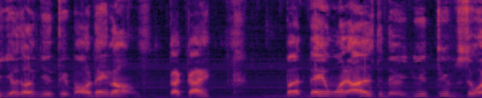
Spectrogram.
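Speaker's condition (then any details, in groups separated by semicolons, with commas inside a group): Cerebral palsy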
